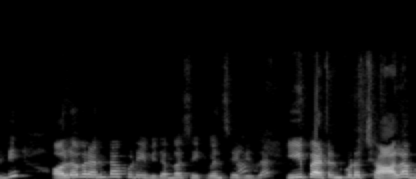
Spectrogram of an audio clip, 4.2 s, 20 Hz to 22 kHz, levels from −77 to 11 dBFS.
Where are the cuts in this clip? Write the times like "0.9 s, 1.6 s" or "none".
2.7 s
